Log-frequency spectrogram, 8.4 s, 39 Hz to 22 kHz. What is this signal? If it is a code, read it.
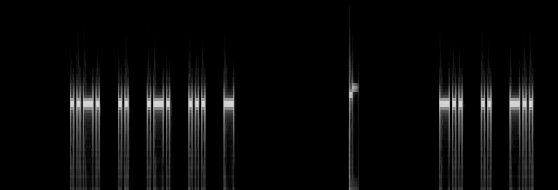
Morse code, heard as a keyed tone, about 25 wpm, spaced as for 18 wpm, 700 Hz. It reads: FIRST DID
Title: 2x Character Spacing - Top 100 Words - 25wpm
